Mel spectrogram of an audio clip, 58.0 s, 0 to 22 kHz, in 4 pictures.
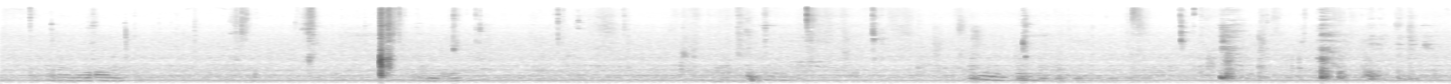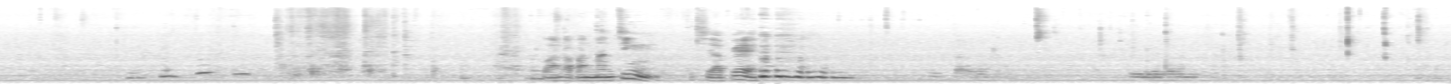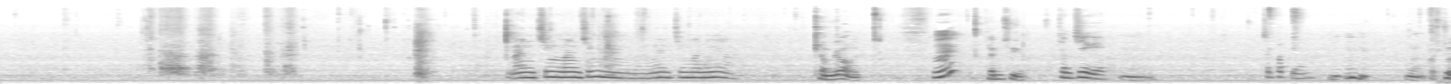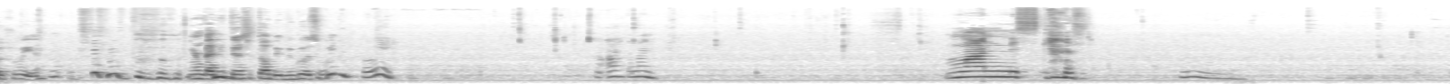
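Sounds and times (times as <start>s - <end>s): steady low hum: 0.0s - 58.0s
soft chewing: 3.8s - 19.9s, 23.1s - 23.7s, 24.4s - 36.0s, 36.8s - 39.6s, 40.5s - 41.7s, 47.6s - 53.0s, 55.9s - 58.0s.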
